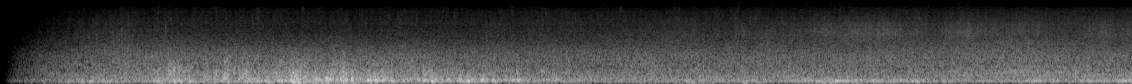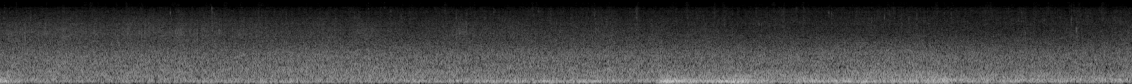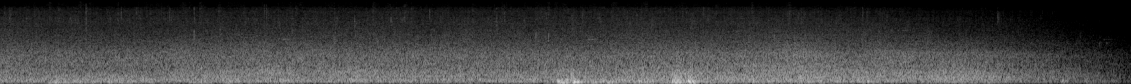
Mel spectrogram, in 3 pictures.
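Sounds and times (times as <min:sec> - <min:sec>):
heavy rain: 0:00.1 - 0:33.9
rolling thunder: 0:00.8 - 0:11.6, 0:28.1 - 0:33.3.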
